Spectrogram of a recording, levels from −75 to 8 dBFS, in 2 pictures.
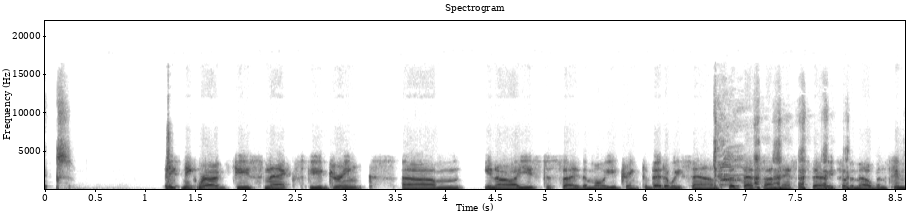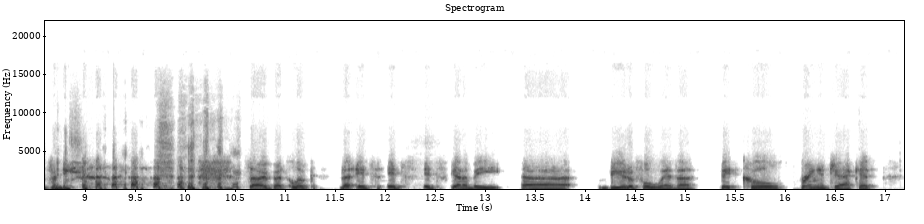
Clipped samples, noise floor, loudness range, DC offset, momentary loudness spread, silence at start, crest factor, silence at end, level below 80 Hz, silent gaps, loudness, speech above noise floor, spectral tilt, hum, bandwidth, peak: under 0.1%; -57 dBFS; 2 LU; under 0.1%; 6 LU; 0.1 s; 10 dB; 0.3 s; -40 dBFS; 13.95-14.00 s, 15.20-15.29 s; -15 LUFS; 42 dB; -6 dB/octave; none; 15 kHz; -4 dBFS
